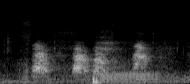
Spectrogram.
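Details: Four evenly spaced, clipped yaps from a female Chihuahua puppy intent on digging beneath a fence, about half a second apart, with a soft thump between the second and third.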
